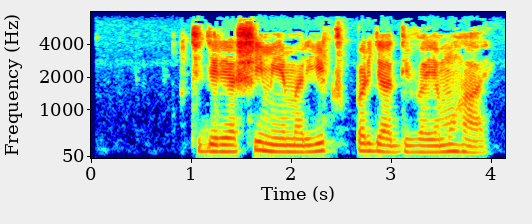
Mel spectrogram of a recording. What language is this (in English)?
Kinyarwanda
